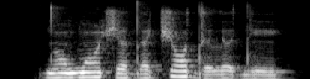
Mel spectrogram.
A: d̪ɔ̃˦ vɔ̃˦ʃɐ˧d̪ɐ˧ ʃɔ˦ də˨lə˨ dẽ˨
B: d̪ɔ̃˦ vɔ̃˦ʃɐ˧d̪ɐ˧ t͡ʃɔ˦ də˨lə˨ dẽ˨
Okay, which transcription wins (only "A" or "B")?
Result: B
